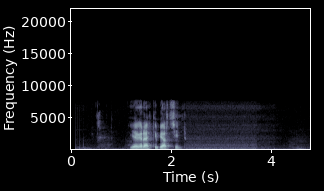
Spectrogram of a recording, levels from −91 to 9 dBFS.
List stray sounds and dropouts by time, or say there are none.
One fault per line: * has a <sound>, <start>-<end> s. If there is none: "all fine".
all fine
